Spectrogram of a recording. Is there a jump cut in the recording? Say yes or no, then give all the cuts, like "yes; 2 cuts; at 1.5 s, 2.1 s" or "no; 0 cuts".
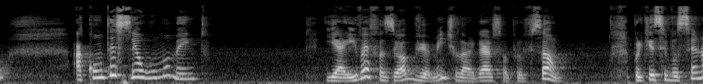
yes; 2 cuts; at 1.3 s, 4.5 s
